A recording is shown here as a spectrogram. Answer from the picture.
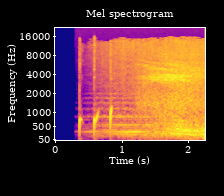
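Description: Motion-graphics logo intro sound effects: three quick rising pops, each a short upward-sliding blip, within the first second, then a whoosh that swells with held musical tones toward the end.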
